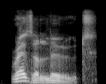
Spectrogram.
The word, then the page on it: resolute: British English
